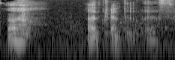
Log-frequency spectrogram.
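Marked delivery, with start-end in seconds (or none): 1.1-2.3 low, soft whispered confession. Acted. Confessing to partner before the kiss, low whisper. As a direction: breathe it as a secret.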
